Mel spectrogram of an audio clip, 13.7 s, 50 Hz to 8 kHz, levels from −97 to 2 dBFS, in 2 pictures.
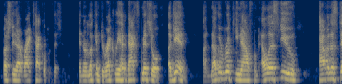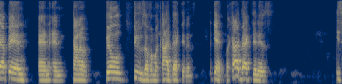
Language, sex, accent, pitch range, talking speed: English, male, American, 135-170 Hz, 165 wpm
